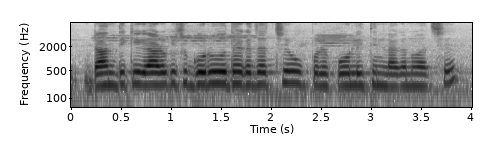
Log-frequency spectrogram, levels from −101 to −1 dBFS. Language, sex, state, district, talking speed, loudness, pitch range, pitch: Bengali, female, Tripura, West Tripura, 150 wpm, -16 LUFS, 210-235 Hz, 225 Hz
